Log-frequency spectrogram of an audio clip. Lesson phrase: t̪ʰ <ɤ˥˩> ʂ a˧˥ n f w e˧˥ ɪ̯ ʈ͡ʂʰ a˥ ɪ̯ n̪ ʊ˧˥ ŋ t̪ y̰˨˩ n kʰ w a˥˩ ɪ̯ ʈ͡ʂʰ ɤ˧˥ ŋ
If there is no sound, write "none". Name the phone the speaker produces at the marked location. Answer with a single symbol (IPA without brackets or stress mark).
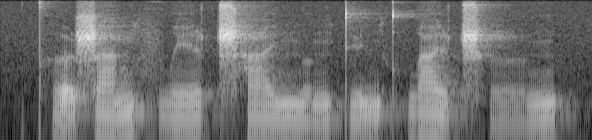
ɤ̰˨˩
